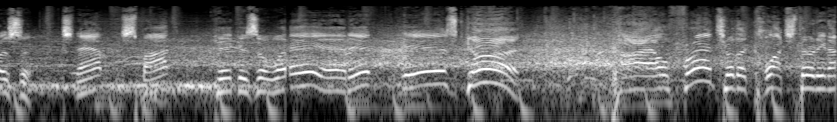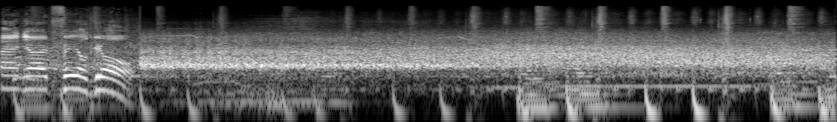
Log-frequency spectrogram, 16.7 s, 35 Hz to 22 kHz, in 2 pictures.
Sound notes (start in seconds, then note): 9.4 cheering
